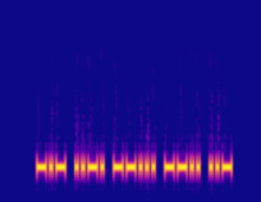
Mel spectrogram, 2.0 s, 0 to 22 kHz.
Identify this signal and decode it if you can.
Morse code, heard as a keyed tone, about 53 wpm, 700 Hz. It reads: KF7ZU
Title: USA Call Signs - 5 Characters - 4x Character Spacing - 50wpm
